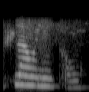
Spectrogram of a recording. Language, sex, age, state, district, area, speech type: Kashmiri, female, 18-30, Jammu and Kashmir, Bandipora, rural, conversation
